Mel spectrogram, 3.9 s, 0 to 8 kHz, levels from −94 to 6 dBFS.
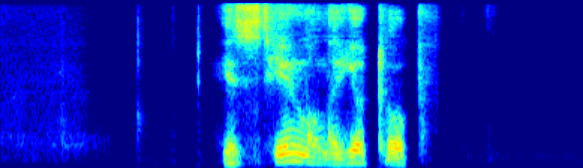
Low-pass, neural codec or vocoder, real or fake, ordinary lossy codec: none; codec, 16 kHz, 1.1 kbps, Voila-Tokenizer; fake; none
